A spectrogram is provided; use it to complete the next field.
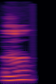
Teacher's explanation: that's ayin beginning a word and I like to do that as I've said before like a guttural stop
